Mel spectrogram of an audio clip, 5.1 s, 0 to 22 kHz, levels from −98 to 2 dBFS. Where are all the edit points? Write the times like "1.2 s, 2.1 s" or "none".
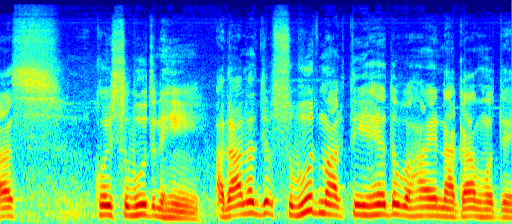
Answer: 2.0 s

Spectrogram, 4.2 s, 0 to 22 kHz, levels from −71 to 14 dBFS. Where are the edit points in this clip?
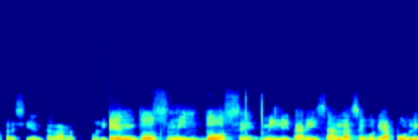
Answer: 1.0 s, 2.5 s

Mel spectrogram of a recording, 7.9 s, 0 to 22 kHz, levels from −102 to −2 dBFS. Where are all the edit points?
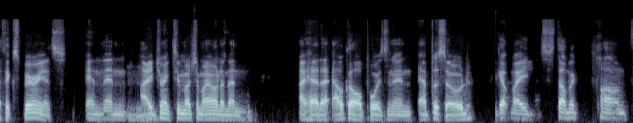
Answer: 1.0 s, 6.2 s

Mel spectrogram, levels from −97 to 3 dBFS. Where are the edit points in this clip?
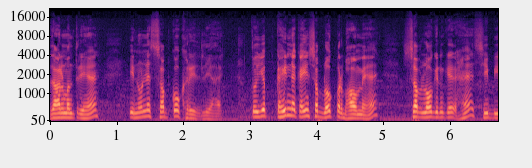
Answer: none

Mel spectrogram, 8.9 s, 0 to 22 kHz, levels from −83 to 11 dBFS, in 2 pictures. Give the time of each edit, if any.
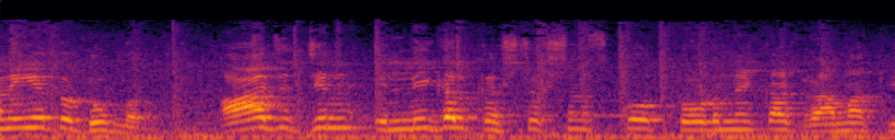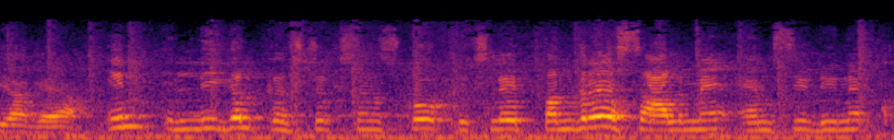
0.9 s

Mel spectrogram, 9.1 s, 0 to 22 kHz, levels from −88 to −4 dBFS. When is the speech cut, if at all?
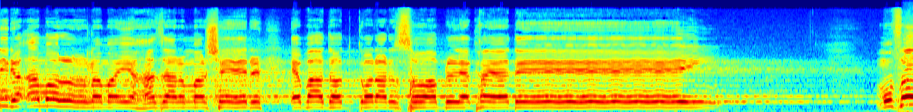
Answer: none

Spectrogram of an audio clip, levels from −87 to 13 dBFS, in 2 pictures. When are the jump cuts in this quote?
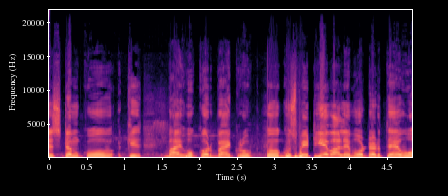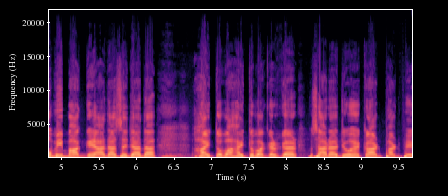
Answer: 2.9 s

